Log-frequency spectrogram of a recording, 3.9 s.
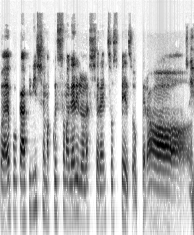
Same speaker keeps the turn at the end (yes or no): no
